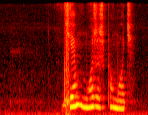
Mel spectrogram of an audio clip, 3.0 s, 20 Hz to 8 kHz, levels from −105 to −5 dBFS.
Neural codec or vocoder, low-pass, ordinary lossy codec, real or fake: vocoder, 44.1 kHz, 128 mel bands every 512 samples, BigVGAN v2; 7.2 kHz; none; fake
